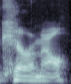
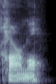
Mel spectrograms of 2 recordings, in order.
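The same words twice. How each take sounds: First: The word is said with three syllables. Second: The word is said with two syllables. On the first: "I definitely don't say caramel. ... who's got time for that?" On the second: "I believe it's caramel"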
